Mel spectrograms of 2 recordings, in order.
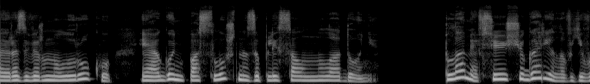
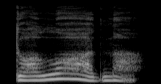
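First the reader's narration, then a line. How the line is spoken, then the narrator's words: Drawled with eager interest. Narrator (Russian): протянул Ронни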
